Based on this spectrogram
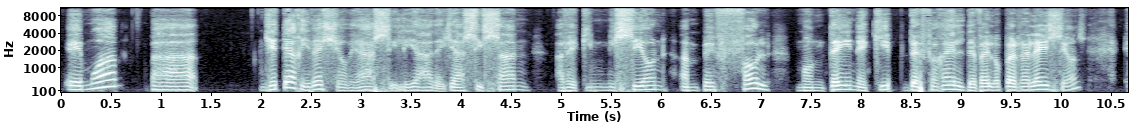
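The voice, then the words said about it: Slight Spanish accent in French. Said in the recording (French): “Le petit accent que vous arriverez peut-être à percevoir si vous vous concentrez Bien du fait que je suis espagnol ... l'accent ne part pas”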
